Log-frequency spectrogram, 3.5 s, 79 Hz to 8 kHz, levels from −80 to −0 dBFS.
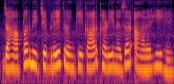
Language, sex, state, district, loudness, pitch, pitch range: Hindi, female, Rajasthan, Jaipur, -19 LUFS, 205 Hz, 185-220 Hz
